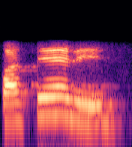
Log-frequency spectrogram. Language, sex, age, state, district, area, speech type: Maithili, female, 30-45, Bihar, Begusarai, rural, conversation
